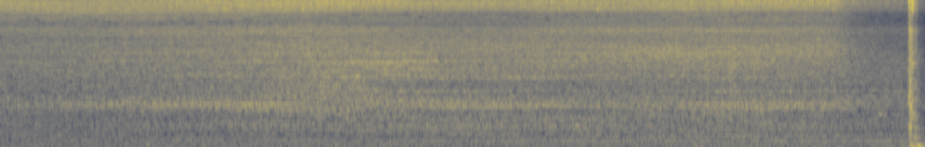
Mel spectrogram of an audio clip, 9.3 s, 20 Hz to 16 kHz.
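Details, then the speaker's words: 1994 BMW E36 325is, original iron-block M50 2.5 L inline-six, 135,000 miles: a smooth, quiet, even idle hum with no ticking or rough beats. Normal healthy idle. "there it is guys the faint iron block M50 engine original with that same intake that's supposed to be so good that they actually put this on other BMWs as an upgrade"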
